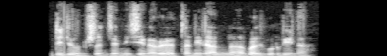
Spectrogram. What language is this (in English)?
Catalan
